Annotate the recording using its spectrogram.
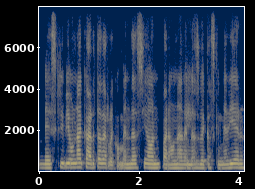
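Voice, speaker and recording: Here is a woman speaking. Her pace is fairly slow. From Mexico. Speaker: podcast host. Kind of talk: interview. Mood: warm, admiring. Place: home room. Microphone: video call.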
